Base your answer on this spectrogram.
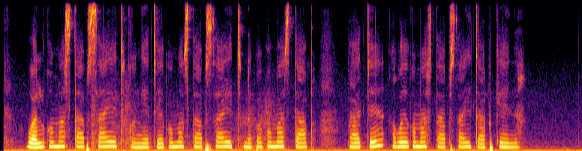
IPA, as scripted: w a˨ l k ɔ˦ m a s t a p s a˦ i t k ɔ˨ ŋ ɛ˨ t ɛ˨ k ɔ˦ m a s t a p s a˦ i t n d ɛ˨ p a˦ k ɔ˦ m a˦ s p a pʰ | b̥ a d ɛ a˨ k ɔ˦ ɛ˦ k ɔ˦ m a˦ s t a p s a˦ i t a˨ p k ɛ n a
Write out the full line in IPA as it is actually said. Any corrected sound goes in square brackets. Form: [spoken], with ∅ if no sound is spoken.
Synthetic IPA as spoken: w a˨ l k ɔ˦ m a s t a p s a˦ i t k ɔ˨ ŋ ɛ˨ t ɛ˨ k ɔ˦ m a s t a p s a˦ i t n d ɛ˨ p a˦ k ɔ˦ m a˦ s [t] a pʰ | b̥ a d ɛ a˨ k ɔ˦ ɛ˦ k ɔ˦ m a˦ s t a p s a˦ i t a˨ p k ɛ [ɲ] a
